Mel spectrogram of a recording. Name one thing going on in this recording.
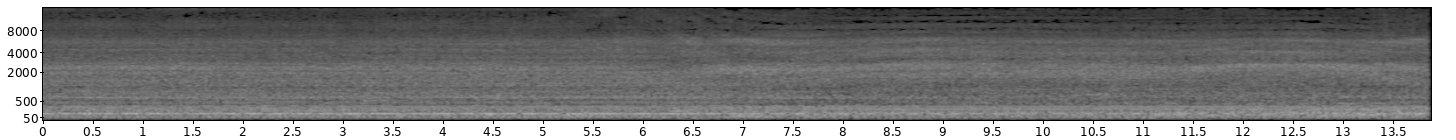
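Water gushes and splashes steadily nearby.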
